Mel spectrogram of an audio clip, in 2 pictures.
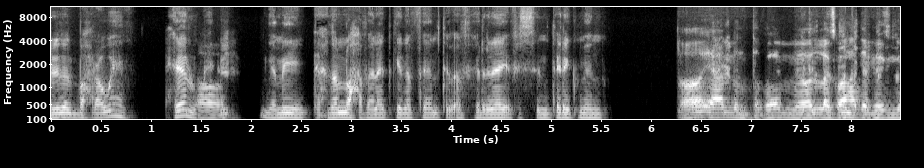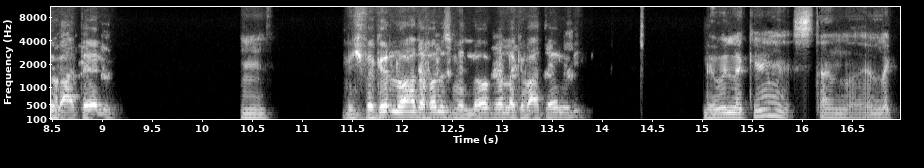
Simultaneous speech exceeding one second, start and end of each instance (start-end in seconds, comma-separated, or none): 7.5-8.7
